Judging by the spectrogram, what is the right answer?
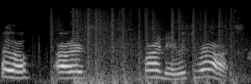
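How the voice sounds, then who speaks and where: A woman does a robotic, put-on character voice at a high pitch. Sound effects play in the background. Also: moderate pace. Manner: polite, greeting.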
